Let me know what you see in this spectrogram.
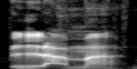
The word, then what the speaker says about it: Llama: es el modelo Lama 2, se escribe Llama, l A M A, es Ay, ¿cómo se dice la L? – Lima.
